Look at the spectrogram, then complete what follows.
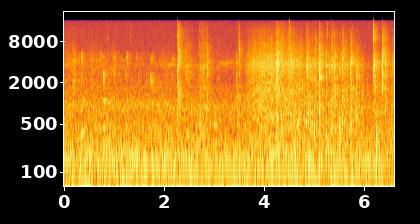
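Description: Close-miked chewing of a mouthful of steak-and-cheese sub: scattered wet mouth clicks and smacks, one sharp click a little past two seconds, and a denser stretch of soft crackle between about three and a half and five seconds.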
